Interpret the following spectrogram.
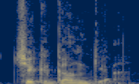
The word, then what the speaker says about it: chikungunya: All right, like dengue and chikungunya. Is that how you pronounce that, man? Chikungunya.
